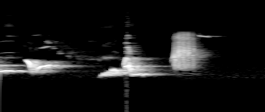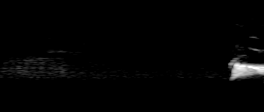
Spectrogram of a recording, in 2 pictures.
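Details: Chopi blackbird singing a few slurred whistles and then a dense buzzy burst. A quiet gap of nearly three seconds follows, and a new rising note starts at the end.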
